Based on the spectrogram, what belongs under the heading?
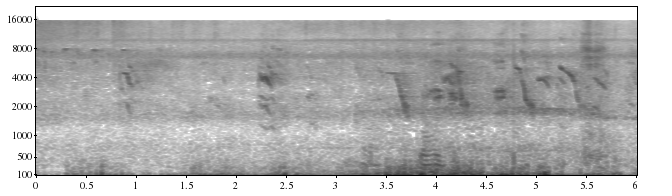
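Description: Birds calling: a string of short, sharp calls, each falling in pitch, beginning about two seconds in, over a gusty low rumble on the microphone.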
